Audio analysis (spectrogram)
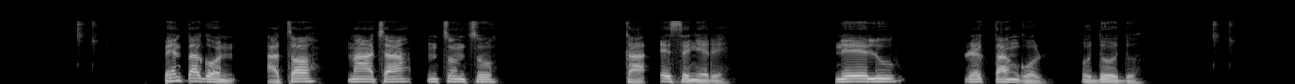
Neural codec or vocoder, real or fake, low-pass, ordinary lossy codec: none; real; none; none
